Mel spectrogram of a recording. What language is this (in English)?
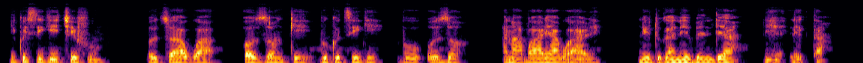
Igbo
